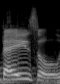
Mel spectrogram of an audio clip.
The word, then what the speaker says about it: basil: the dudes on that Americans pronounce it with a long a b basil yeah that's right basil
